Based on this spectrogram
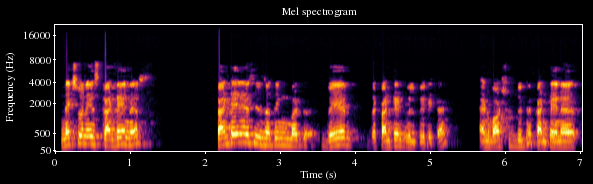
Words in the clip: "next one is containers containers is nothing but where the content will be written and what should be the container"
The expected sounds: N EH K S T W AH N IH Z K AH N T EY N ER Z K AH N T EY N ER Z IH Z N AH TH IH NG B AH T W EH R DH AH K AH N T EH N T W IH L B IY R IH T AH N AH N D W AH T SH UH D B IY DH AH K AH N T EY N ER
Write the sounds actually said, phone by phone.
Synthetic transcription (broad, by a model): N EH K S T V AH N IH Z K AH N T EY N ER S K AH N T EY N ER S IH Z N AH T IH NG B AH T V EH R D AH K AH N T EH N T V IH L B IY R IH T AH N AH N D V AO T SH UH D B IY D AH K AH N T EY N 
